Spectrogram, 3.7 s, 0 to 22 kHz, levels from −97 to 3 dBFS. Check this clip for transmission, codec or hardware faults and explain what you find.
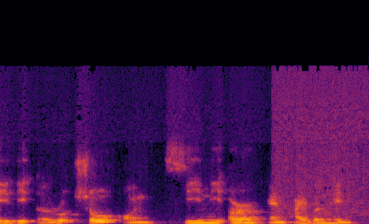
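Two related faults from a noise suppressor are audible in this speech clip: processing artefacts throughout, and two brief passages where the speech itself is pulled down.

Noise suppressor artifacts run through the whole clip. The background dips between phrases and swells back under the speech. The suppressor is trimming bands it judges to be steady noise by about 7 dB, frame by frame, so the floor keeps shifting.

Speech cut by the noise suppressor occurs from 0.17 to 0.44 s and again from 2.6 to 2.72 s. In each, roughly a tenth of a second of speech sounds swallowed and faint, dropping by about 14 dB and about 13 dB. The suppressor mistook these quieter speech components for noise. The second cut comes just after the room noise rises by about 12 dB at around 2.5 s.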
